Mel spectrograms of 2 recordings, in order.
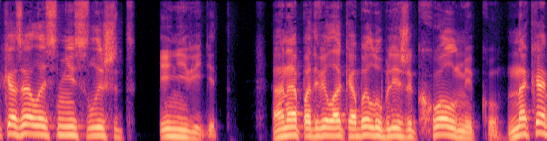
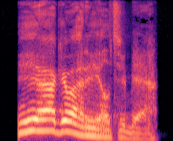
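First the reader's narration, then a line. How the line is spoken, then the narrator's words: Growled. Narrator (Russian): рычал Бонарт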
